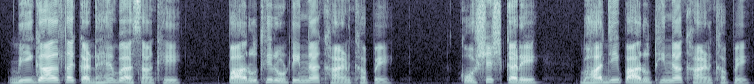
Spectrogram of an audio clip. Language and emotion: Sindhi, neutral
